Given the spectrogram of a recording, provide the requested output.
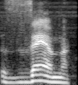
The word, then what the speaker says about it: Zam: I did not pronunciate the Z enough for you. For you too. It's Zam.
